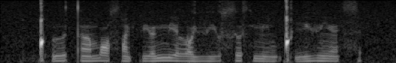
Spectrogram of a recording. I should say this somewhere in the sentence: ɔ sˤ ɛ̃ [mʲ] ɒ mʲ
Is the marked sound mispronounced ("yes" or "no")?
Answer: yes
